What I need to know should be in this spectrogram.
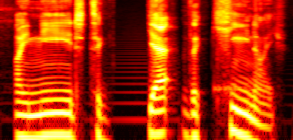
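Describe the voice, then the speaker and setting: A man at medium pitch, talking at a very slow pace over music in the background. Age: 30s. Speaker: gaming streamer. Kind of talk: casual chat.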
